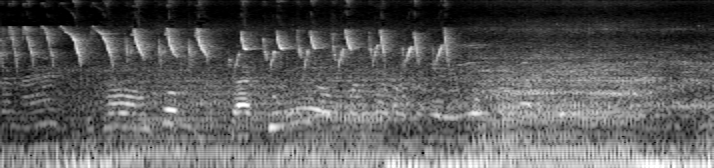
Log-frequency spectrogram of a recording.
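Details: Champion competition canary whose song is filled with learned bar-winged prinia (ciblek) phrases: rapid runs of sharp, high chirps repeated about four times a second, some sliding downward, then fading, over a steady low engine-like hum.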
